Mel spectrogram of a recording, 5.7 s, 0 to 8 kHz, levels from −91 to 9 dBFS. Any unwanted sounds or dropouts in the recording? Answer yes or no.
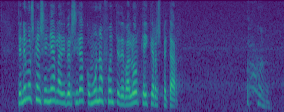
yes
